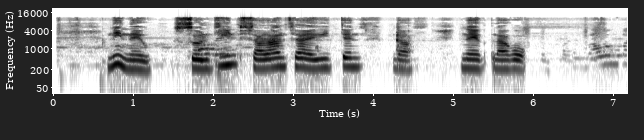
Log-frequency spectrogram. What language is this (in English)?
Basque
